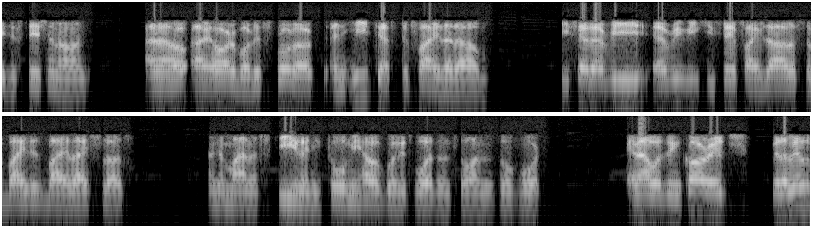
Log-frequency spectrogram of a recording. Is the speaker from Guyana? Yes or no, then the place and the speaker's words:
yes; Guyana; I am from Guyana, but I have, my wife is from Jamaica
